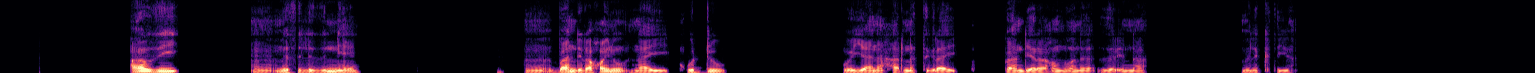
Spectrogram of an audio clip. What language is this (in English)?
Tigrinya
